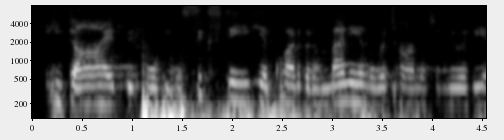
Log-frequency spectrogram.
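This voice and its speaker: A woman's voice: mid-range voice, mellow. A middle-aged woman giving an informal, reflective talk as a guest speaker, explaining things directly to her listeners. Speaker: guest speaker on relationships and life stages. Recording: noisy, dull lo-fi sound with clicks.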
